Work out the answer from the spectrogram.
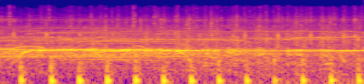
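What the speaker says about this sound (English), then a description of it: "So let's have a big round of applause for a real dentist, Zach Cox." Crowd at an anti-vaccine and anti-mask street demonstration bursts into loud, sustained applause and cheering, steady clapping under whoops, close and continuous throughout.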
